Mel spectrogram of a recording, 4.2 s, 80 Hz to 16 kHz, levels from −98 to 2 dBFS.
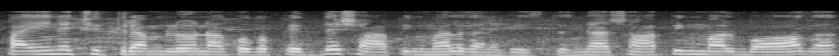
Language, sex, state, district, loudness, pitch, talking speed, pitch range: Telugu, female, Andhra Pradesh, Sri Satya Sai, -16 LUFS, 190 Hz, 155 wpm, 185-205 Hz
